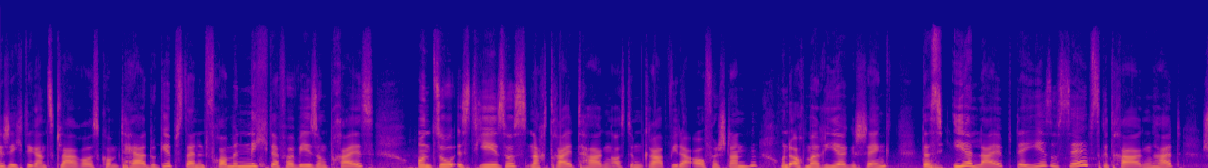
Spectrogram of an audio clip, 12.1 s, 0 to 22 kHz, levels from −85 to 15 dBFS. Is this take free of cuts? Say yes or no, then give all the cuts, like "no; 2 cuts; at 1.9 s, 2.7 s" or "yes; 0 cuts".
yes; 0 cuts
